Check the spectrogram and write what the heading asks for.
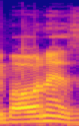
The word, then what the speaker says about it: bolognese: It's pronounced bolognese.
